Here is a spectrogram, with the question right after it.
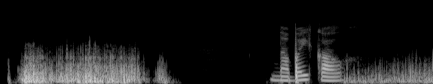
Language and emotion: Russian, neutral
